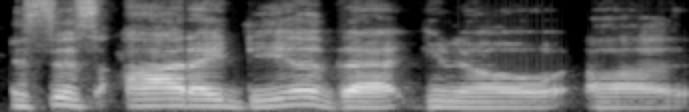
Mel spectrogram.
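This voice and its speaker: A man answering questions as a screenwriter, speaking conversationally in a thoughtful, halting way. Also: mid-range voice, fairly even intonation, darkish tone, no room sound.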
